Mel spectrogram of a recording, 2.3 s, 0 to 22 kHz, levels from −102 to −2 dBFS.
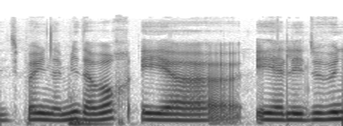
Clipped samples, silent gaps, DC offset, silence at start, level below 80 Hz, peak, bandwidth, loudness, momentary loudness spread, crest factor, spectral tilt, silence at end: under 0.1%; none; under 0.1%; 0 s; -44 dBFS; -10 dBFS; 11 kHz; -24 LUFS; 5 LU; 14 dB; -7.5 dB/octave; 0 s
